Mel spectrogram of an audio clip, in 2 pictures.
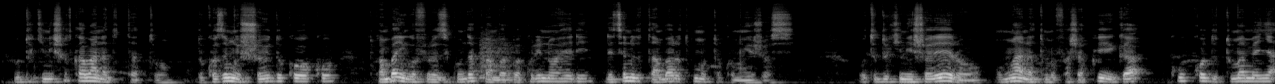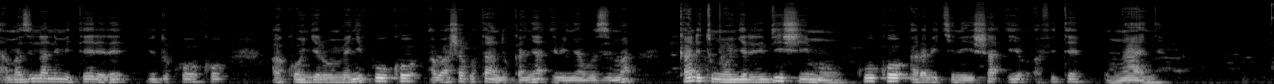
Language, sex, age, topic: Kinyarwanda, male, 36-49, education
